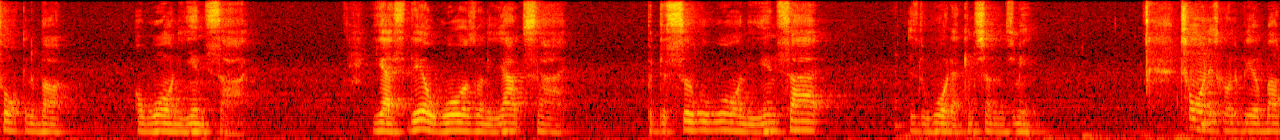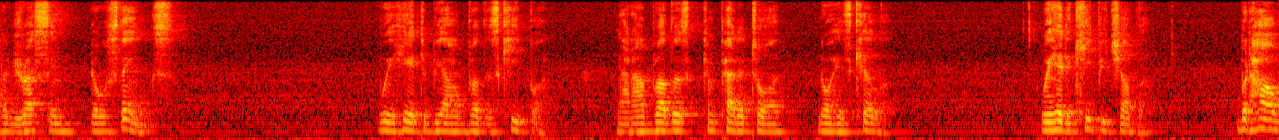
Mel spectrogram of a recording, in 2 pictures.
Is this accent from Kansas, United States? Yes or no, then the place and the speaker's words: no; New York City, New York, United States; I grew up in Brooklyn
